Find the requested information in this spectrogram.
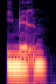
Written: imellem

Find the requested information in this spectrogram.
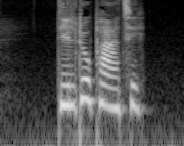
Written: dildoparty

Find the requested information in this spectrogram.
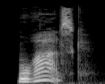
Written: moralsk

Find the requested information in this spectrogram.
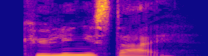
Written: kyllingesteg

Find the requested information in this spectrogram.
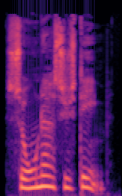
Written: sonarsystem

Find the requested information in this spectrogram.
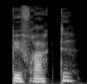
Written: befragte

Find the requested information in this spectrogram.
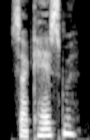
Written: SARKASMER

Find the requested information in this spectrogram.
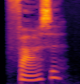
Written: FARCEN

